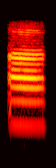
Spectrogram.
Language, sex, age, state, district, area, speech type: Kashmiri, female, 18-30, Jammu and Kashmir, Bandipora, rural, conversation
